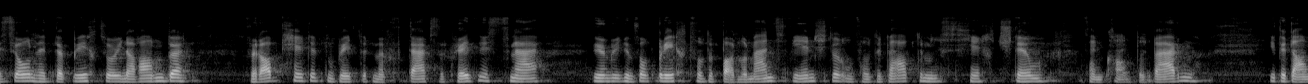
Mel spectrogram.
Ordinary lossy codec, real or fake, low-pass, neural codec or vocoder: none; fake; 9.9 kHz; autoencoder, 22.05 kHz, a latent of 192 numbers a frame, VITS, trained on one speaker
